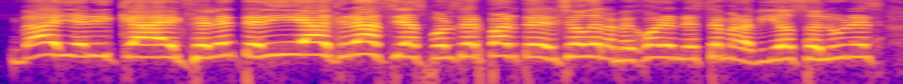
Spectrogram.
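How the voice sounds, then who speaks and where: High-voiced playful Mexican radio host woman. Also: steady tone, a little fast, fairly bright tone, dry recording, studio quality. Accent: Mexican Spanish. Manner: teasing, playful. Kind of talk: morning radio banter.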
